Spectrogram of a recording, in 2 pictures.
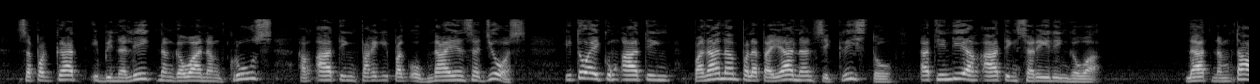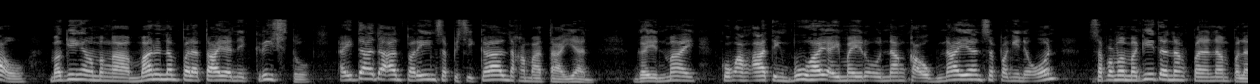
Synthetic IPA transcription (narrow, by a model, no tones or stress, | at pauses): sɐpɐɡ̚kat̪̚ɪbɪnɐlik̚nɐŋɡɐwanɐŋkɾus | ʔɐŋʔaːt̪ɪŋpɐkikɪpɐɡʊɡ̚naːjɐnsɐd̪jo̞s | ʔɪt̪o̞ʔɐjkʊŋʔaːt̪ɪŋ | pɐnaːnɐmpɐlɐt̪ɐjaːnɐnsɪkɾist̪o̞ | ʔɐt̪̚hɪnd̪iɐŋʔaːt̪ɪŋsɐɾiːlɪŋɡɐwa̰ʔ | lɐhat̪̚nɐŋt̪aːʔo̞ | mɐɡiŋɐŋmɐŋamanɐnɐmpɐlɐt̪aːjɐnɪkɾist̪o̞ | ʔɐjd̪aːd̪ɐʔanpɐɾɪnsɐpɪsɪkalnɐkɐmaːt̪aːjɐn | ɡɐjonmaj | kʊŋɐŋʔaːt̪ɪŋbuːɦɐjɐjmɐjɾoʔonːɐŋkɐʔʊɡ̚naːjɐnsɐpɐŋɪno̞ʔo̞n | sɐpɐmamɐɡiːt̪ɐnːɐŋpɐnanampɐlɐ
